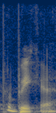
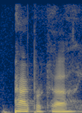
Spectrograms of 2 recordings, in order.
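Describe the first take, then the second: First: Paprika is said in a non-British way. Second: Paprika is said the British way. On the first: "I said paprika" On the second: "Or if you're one of our British folks"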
